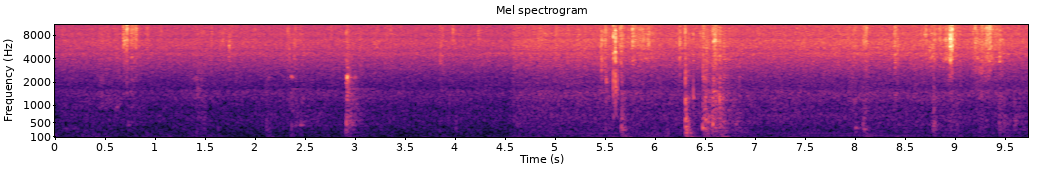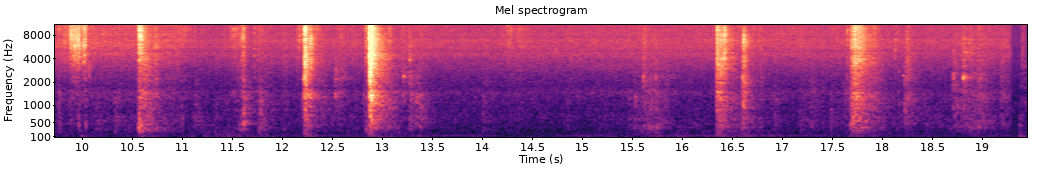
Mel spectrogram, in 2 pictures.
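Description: A covered barbecue grill being wheeled across wooden deck boards and hauled up wooden steps: a string of irregular knocks and clunks, the loudest about 13 seconds in.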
